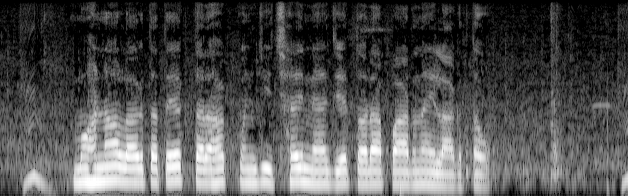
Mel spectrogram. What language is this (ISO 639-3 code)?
mai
